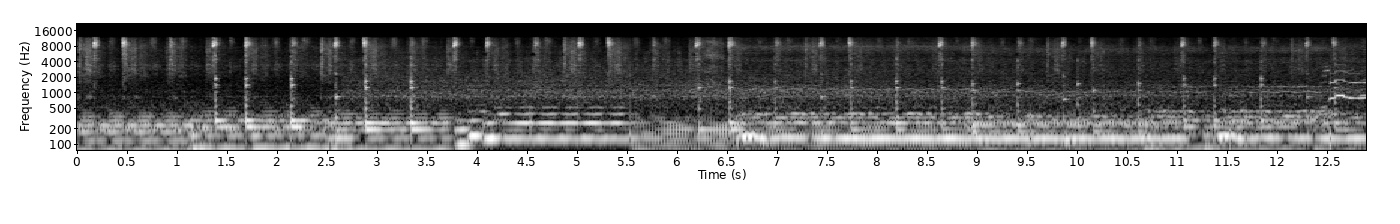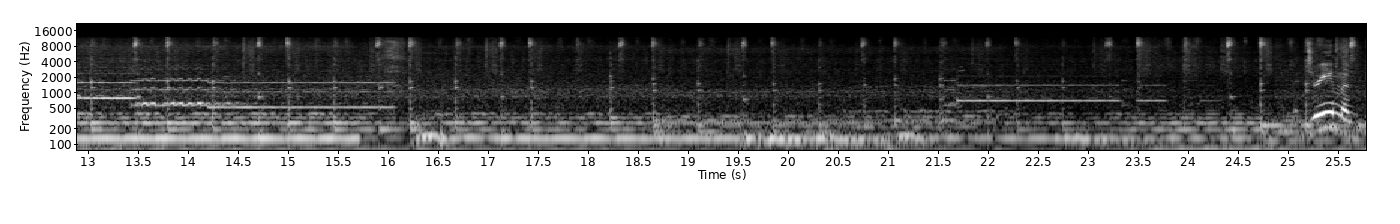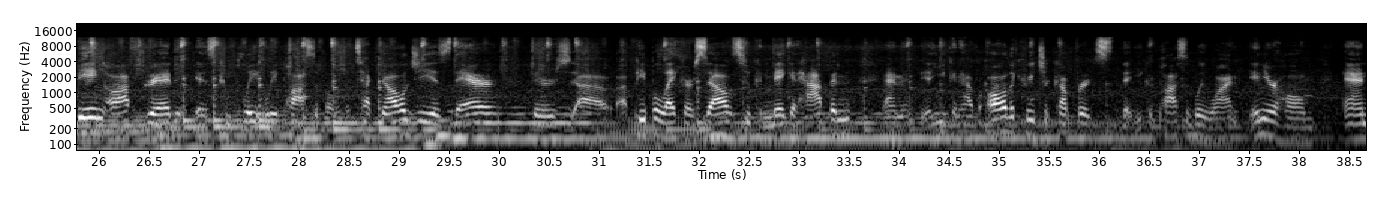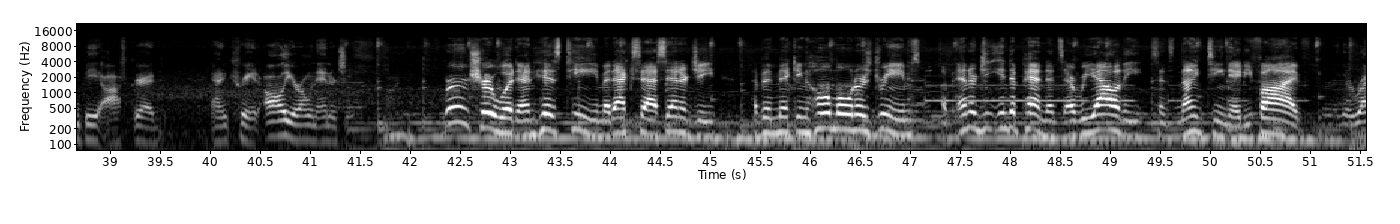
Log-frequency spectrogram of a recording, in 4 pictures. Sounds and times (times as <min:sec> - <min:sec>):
Music: 0:00.0 - 0:38.0, 0:41.4 - 0:51.5
Rustling leaves: 0:00.0 - 0:51.5
Speech: 0:25.1 - 0:41.5, 0:42.4 - 0:51.5.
